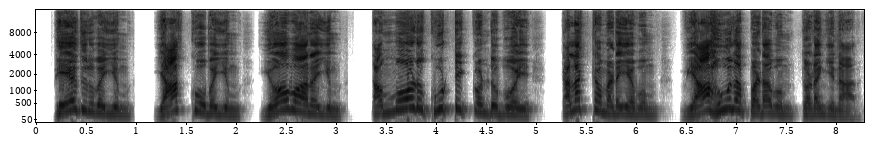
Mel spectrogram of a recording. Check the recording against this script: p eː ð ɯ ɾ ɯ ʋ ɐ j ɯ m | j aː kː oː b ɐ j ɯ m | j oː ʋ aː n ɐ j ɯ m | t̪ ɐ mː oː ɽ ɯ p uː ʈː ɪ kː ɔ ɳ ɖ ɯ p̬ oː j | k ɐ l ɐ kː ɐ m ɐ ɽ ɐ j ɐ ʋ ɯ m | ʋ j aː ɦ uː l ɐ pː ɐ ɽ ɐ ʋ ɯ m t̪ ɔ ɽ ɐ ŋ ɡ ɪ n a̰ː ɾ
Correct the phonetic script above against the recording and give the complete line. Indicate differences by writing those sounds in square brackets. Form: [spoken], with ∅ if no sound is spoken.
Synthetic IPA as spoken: p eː ð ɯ ɾ ɯ ʋ ɐ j ɯ m | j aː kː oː b ɐ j ɯ m | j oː ʋ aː n ɐ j ɯ m | t̪ ɐ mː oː ɽ ɯ [k] uː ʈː ɪ kː ɔ ɳ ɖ ɯ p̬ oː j | k ɐ l ɐ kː ɐ m ɐ ɽ ɐ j ɐ ʋ ɯ m | ʋ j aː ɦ uː l ɐ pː ɐ ɽ ɐ ʋ ɯ m t̪ ɔ ɽ ɐ ŋ ɡ ɪ n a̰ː ɾ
